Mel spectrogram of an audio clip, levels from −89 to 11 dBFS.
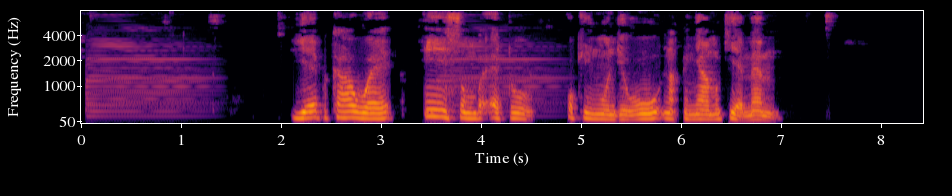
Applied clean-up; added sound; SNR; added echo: none; Plucked string instrument; 20 dB; none.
